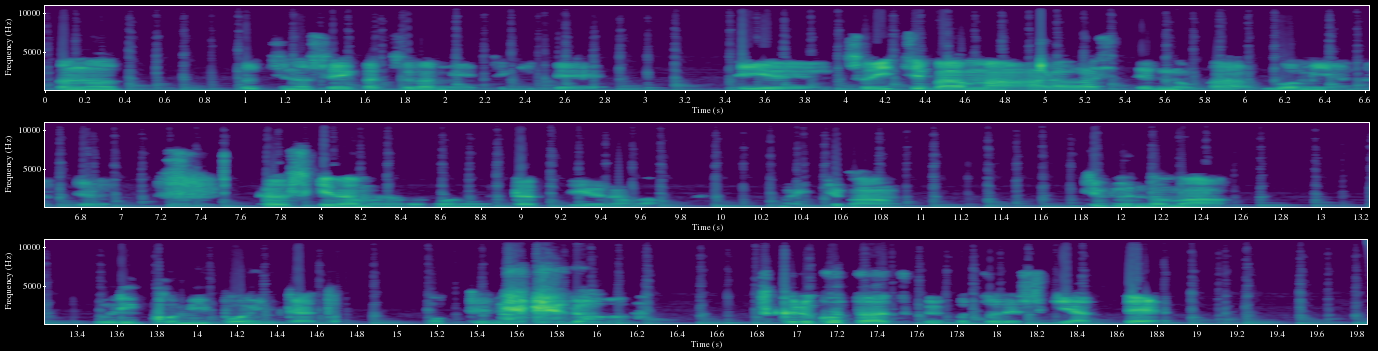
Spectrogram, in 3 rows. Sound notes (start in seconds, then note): 15.4 laughs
